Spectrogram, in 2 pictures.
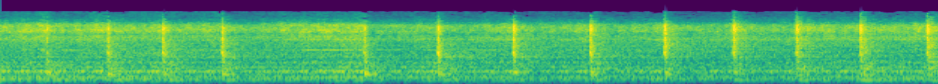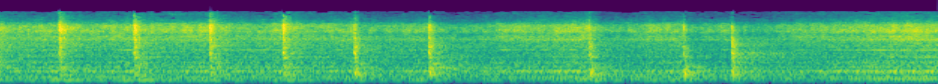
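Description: Hammer blows in a steady run, about three a second, sharp and hard, with a brief pause near the end, over a steady engine-like hum.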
